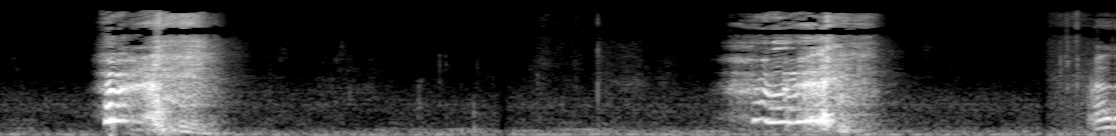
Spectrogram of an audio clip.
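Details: Woman's sneezing: two loud, explosive wet sneezes a few seconds apart, with the start of a third, in a quiet room.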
